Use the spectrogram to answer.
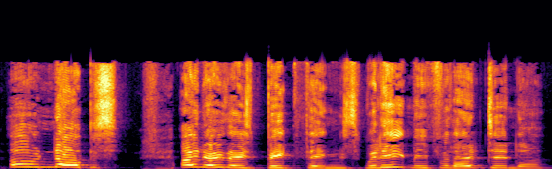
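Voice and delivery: high, loud wailing plea; frightened kitten. Acted. Kitten telling Nobs cars will eat him, frightened. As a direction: wail to a friend in mock terror.

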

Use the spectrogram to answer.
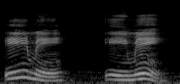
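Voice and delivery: إيمي with é at both ends, "ay-may"; French é sounded clearly in إيمي; closed E. Shown as a demonstration. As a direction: open إيمي on "ay", never "euh". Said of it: "وينطق مثل الإي في الإنجليش".

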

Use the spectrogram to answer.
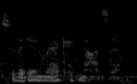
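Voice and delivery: soft, quick whisper; whispered aside. Real, not acted. Reader whispering to listeners that nobody knew him. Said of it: "reader's whispered aside".

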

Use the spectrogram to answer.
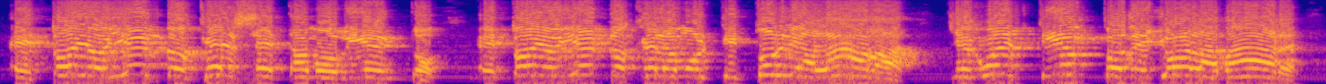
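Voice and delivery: loud, high, desperate blind man pleading to be heard; blind beggar crying out. Acted. Blind man crying out for Jesus, loud desperate shouting. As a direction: shout it out like a blind beggar who won't be silenced.

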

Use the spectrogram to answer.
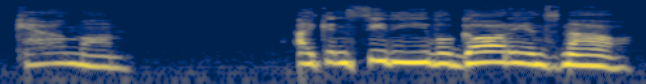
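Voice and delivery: high-voiced alarm, growing loud; frightened. A narrator's reading. Cleric sees evil guardians and calls warrior, frightened. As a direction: call to your protector in fear.

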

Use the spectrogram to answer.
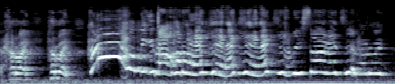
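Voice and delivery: high shouting panic; scared horror game streamer. Real, not acted. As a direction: scream for a way out.

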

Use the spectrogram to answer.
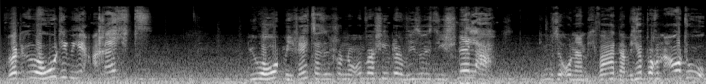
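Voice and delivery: high, loud protest; indignant outburst. Real, not acted. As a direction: complain loudly at being overtaken. Indignant at being overtaken.

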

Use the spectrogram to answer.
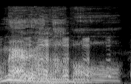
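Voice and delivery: mock menacing shark voice. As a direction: growl the name like a cartoon shark. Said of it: "Why is that a shark's voice?".

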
